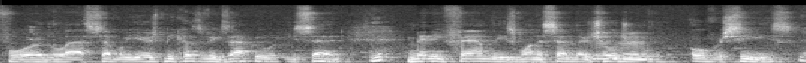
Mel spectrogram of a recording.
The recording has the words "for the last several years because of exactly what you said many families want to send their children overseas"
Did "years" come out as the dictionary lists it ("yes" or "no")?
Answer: yes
